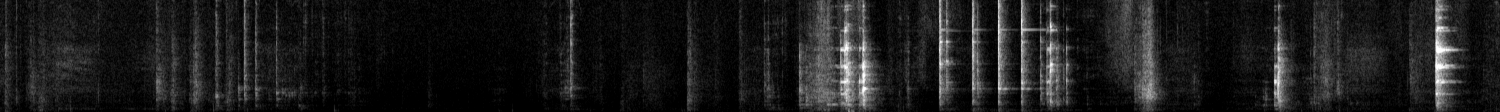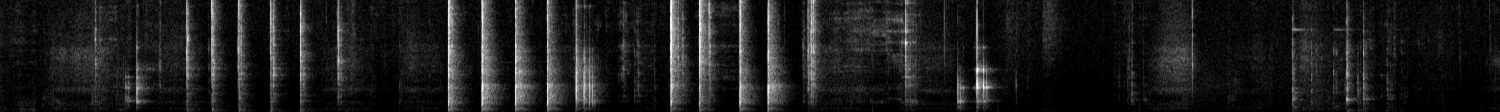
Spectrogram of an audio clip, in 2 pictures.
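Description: Hand hammer striking hot iron on a steel anvil in runs of sharp, ringing blows, most densely in the second half at about two to three a second. Lighter clinks and knocks of tongs and steel come between the runs.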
